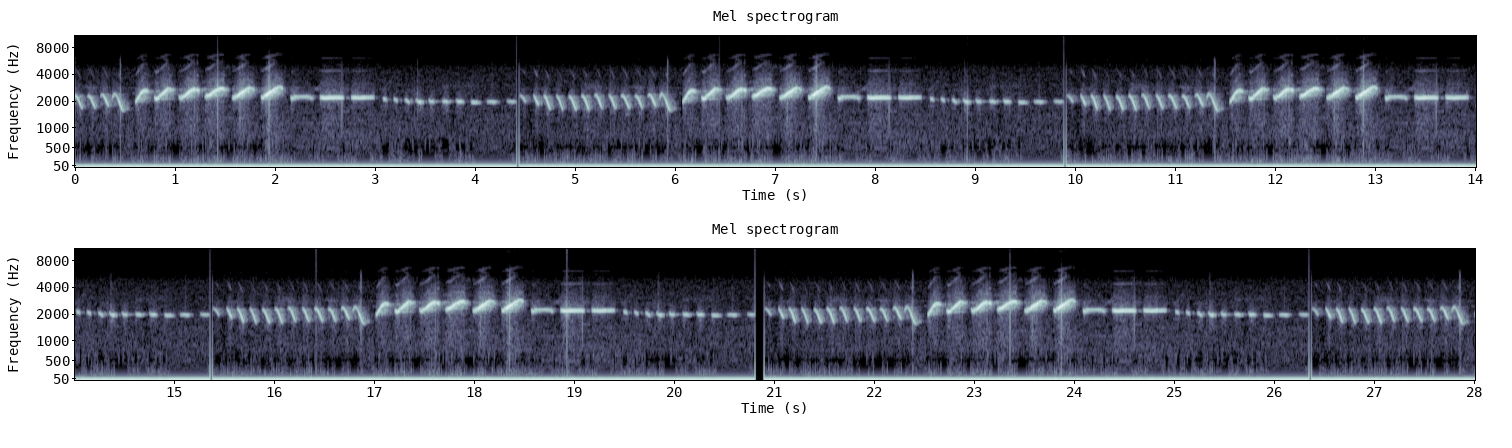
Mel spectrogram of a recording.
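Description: Canary singing: a fast trill, a few rising notes and a held whistle, the same phrase repeated about every five and a half seconds.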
